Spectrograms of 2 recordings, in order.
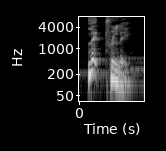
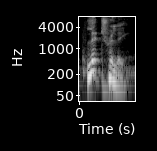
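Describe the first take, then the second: First: The word is said with three syllables and slight pause. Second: The same.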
